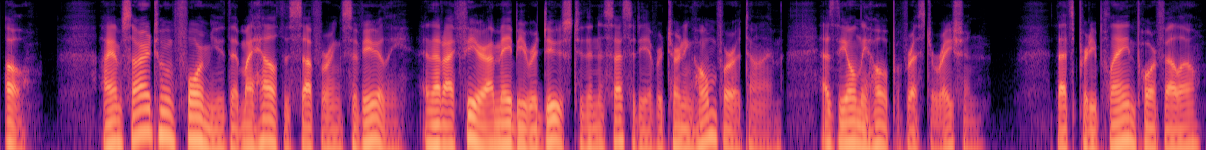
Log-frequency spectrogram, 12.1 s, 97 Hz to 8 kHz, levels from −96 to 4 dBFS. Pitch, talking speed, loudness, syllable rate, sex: 95 Hz, 200 wpm, -20 LUFS, 6.1 syllables/s, male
